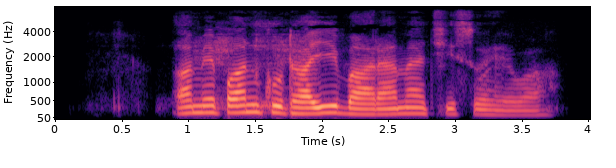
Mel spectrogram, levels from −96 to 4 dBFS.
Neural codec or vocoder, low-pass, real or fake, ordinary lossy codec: none; 7.2 kHz; real; AAC, 48 kbps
